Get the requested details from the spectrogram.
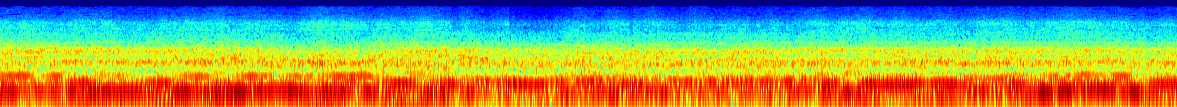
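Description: Tyres screech on asphalt as a car skids.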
